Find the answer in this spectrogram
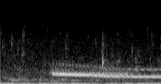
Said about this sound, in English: I think they're Weddell seals. There were a lot of different seals down there. But I believe that's, the song and communication of a Weddell seal.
